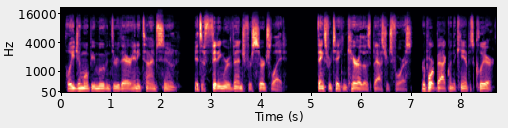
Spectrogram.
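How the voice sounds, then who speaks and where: An actor playing a weary, dutiful army trooper in a video game, speaking in a measured, earnest soldierly way. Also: male voice, sits low, a little mellow, dry recording, clean studio sound, lightly acted. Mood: grave, businesslike. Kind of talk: video game dialogue acting.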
